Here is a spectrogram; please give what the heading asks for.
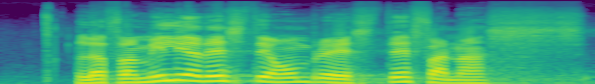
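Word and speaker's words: Estéfanas: familia de este hombre stefan as lleva un acento en la segunda de stefan as es muy interesante y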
